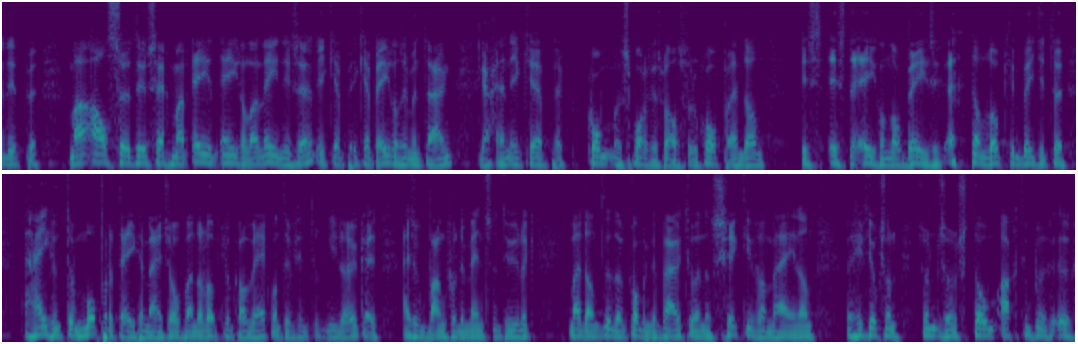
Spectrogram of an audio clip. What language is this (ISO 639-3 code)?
nld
